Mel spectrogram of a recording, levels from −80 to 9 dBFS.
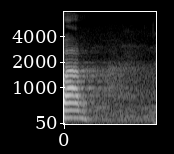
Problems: constant background noise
